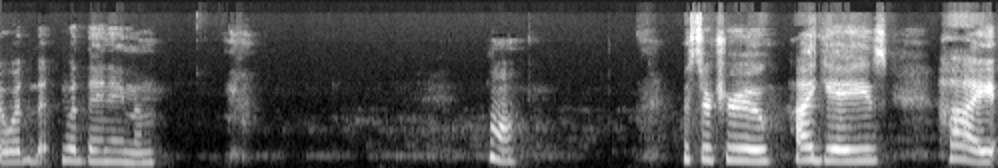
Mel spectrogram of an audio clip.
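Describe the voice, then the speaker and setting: A woman's voice: a little high, a bit bright. A woman casually reading fan fiction aloud on a livestream, often giggling, tripping over words and chatting with her viewers. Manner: giggly, stumbles over words and chats with viewers between lines.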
